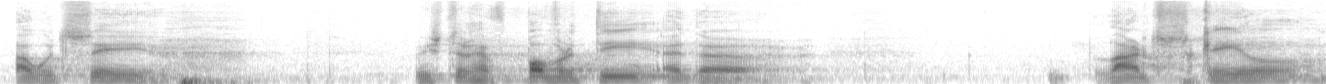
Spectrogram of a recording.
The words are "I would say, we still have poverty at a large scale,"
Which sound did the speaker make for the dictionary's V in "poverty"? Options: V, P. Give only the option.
V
